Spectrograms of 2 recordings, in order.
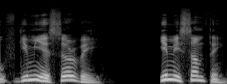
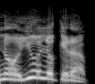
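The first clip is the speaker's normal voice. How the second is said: higher, louder, brushing-off mock reply; mock dismissive retort; 6 semitones higher, 5 dB louder than usual. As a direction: toss it back smugly, imitating them. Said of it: "And then".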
